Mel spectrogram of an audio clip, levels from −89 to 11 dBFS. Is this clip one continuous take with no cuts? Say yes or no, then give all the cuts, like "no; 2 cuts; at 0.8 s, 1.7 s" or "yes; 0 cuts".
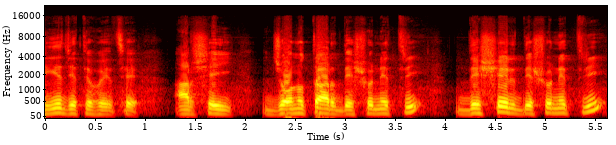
yes; 0 cuts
